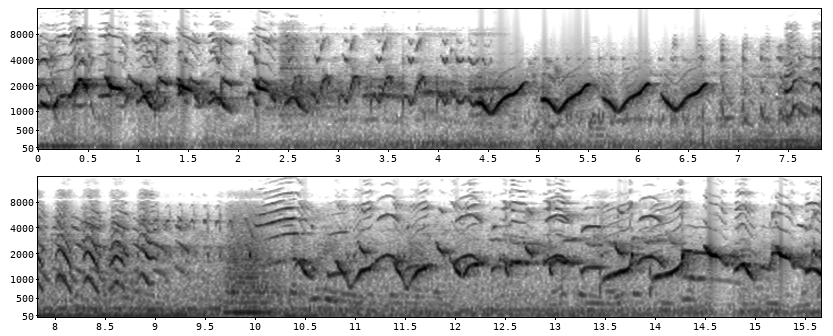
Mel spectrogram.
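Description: A black-throated laughingthrush sings a loud, varied whistled song.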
